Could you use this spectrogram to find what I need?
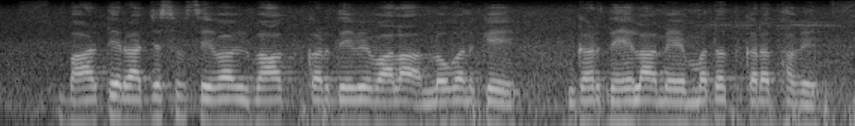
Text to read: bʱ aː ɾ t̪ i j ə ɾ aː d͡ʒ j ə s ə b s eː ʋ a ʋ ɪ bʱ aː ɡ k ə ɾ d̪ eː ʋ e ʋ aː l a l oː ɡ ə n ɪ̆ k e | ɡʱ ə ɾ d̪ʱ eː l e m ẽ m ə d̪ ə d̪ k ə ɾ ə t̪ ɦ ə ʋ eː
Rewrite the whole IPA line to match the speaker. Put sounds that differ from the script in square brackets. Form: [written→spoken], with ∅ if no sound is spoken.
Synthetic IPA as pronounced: bʱ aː ɾ t̪ i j ə ɾ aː d͡ʒ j ə s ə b s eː ʋ a ʋ ɪ bʱ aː ɡ k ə ɾ d̪ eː ʋ e ʋ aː l a l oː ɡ ə n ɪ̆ k e | ɡʱ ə ɾ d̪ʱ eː l [e→a] m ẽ m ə d̪ ə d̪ k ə ɾ ə t̪ ɦ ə ʋ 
